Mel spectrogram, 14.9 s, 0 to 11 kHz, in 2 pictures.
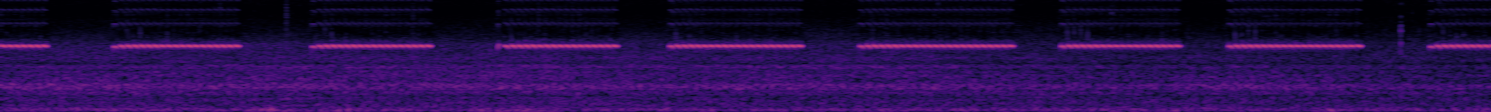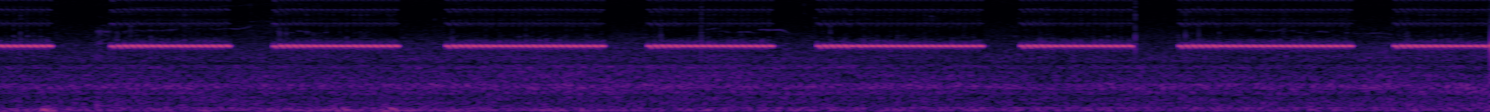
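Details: Singing Italian tree cricket recorded 21 September 2019 in a small colony on downs near Brighton, UK: a long series of even, high, purring trill bursts, each roughly half a second to a second, separated by short regular breaks.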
